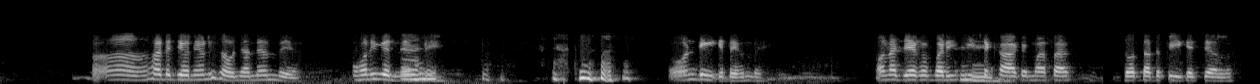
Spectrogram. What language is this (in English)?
Punjabi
